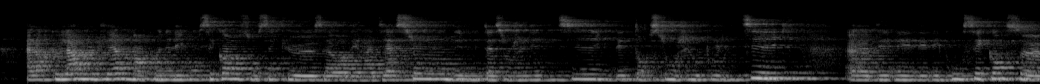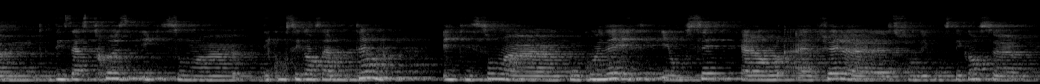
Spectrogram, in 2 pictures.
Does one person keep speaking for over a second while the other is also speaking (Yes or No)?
No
